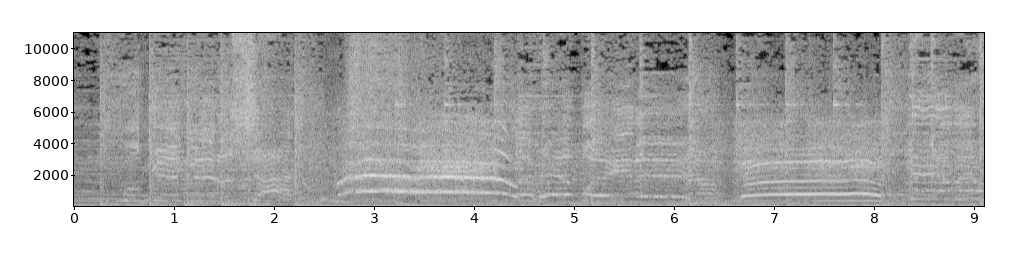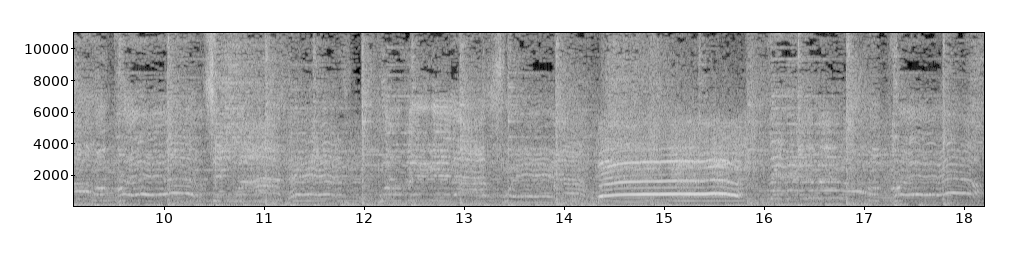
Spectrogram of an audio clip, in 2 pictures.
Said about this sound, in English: Those are goats. Those are goats singing for that song.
